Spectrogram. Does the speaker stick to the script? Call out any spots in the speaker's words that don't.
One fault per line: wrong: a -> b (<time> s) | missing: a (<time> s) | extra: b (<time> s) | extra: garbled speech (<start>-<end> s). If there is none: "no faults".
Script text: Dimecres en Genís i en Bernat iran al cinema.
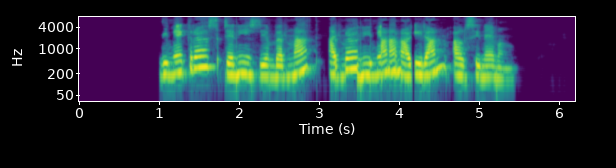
missing: en (1.7 s)
extra: garbled speech (3.1-4.2 s)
